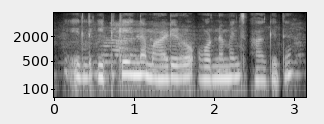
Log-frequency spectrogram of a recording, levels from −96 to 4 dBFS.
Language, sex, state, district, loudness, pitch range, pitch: Kannada, female, Karnataka, Bangalore, -16 LUFS, 185-235 Hz, 205 Hz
